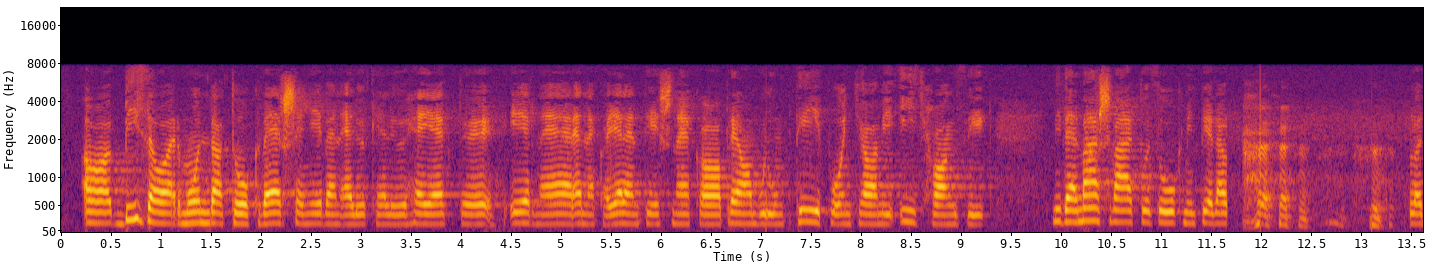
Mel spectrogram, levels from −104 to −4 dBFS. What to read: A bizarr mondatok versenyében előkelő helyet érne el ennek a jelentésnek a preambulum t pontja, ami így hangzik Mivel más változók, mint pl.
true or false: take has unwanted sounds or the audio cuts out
true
